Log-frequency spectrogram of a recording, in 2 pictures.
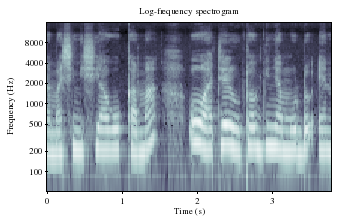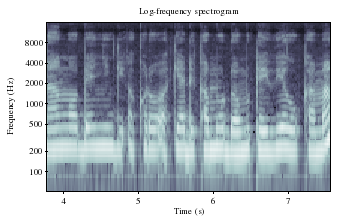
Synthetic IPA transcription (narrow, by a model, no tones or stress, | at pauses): amaʃiniʃiaɣokamaoateɾeutɔɡiɲamoːdoʔɛnaŋɔbɛɲiːŋɡiʔakɔɾɔʔakeadekamodoamutaiðieɣokama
